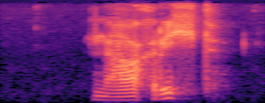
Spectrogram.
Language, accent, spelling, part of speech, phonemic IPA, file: German, Austria, Nachricht, noun, /ˈnaːxrɪçt/, De-at-Nachricht.ogg
- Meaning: 1. news, piece of news, notification 2. message (information which is sent from a source to a receiver) 3. news (kind of broadcast)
